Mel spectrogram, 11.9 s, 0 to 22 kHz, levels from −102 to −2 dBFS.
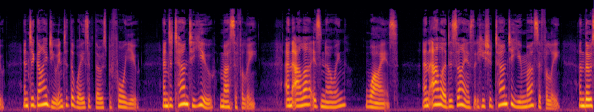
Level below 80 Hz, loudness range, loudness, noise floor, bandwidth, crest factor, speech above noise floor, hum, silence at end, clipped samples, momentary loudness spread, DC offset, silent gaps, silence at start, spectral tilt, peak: -64 dBFS; 2 LU; -24 LUFS; -57 dBFS; 15.5 kHz; 18 dB; 34 dB; none; 0 s; under 0.1%; 13 LU; under 0.1%; none; 0 s; -4.5 dB/octave; -6 dBFS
